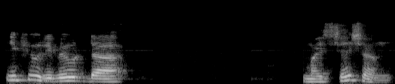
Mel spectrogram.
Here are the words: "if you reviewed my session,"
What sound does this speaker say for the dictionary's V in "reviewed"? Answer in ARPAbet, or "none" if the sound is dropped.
B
